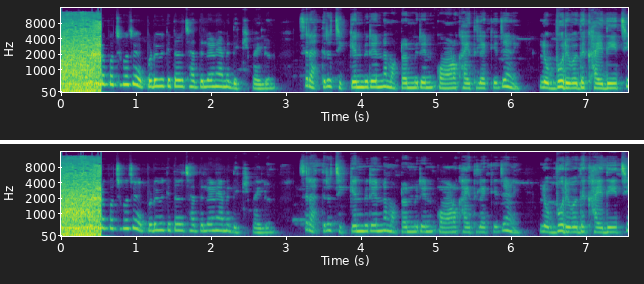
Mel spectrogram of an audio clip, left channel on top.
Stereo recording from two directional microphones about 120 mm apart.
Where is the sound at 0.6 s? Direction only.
30° left (ahead or behind).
